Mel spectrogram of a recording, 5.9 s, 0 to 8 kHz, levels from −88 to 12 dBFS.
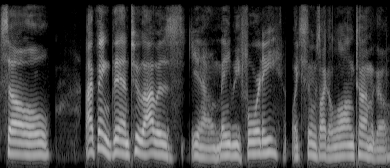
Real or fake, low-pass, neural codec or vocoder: fake; 7.2 kHz; codec, 16 kHz, 2 kbps, FreqCodec, larger model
